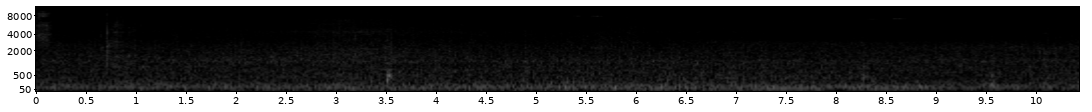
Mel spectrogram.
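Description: Steady low rumble and hiss of background noise, with a single sharp tap about three and a half seconds in.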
